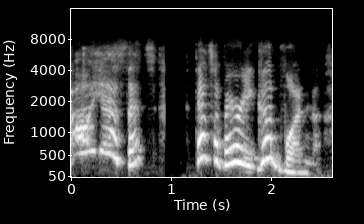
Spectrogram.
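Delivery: high squeaky voice, swooping and sing-song. Retelling what Neso says about a picked-up helm, in Neso high squeaky voice. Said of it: "in his high squeaky voice".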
